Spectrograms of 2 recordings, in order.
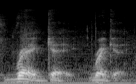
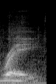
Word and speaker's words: reggae: So it's reggae. The the e is short, not reay.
